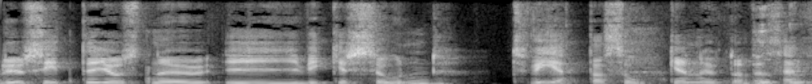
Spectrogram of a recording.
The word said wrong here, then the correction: Vickersrud: Gud, mm, Eller uttalar jag det fel nu? – Vick, Vickersrud.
